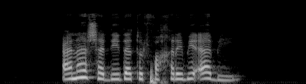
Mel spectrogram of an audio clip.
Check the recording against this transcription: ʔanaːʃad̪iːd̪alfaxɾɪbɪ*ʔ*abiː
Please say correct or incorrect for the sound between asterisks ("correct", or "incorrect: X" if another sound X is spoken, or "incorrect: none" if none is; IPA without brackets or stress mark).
correct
